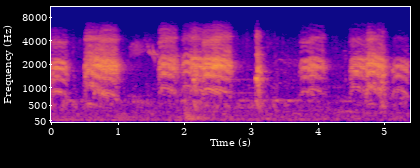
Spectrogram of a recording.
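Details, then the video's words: Long, throaty crow caws, drawn out and rasping, with one short clipped note between them. "Crow Sound Effects"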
